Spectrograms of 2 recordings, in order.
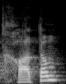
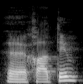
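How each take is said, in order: First: The second vowel is an 'a' sound. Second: The second vowel is an 'i' sound. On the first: "फ़तह के साथ" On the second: "कसरा के साथ तुकसर"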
